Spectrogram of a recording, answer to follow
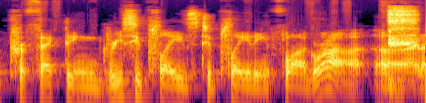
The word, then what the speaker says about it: foie gras: greasy plates to plating foie gras and I know I mispronounced that I mispronounced that part like we just call it flaw yeah there you go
